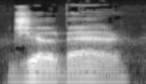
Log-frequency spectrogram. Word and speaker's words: Gilbert: nerdy, pimple-faced French tutor Gilbert, or, as it's pronounced in French, Gilbert, I victoriously passed French, with a C-.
